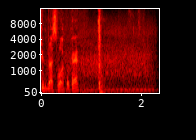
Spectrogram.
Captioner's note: door bangs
